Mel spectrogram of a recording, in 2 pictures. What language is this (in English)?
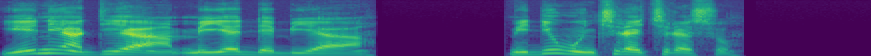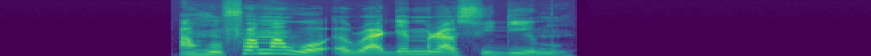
Akan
